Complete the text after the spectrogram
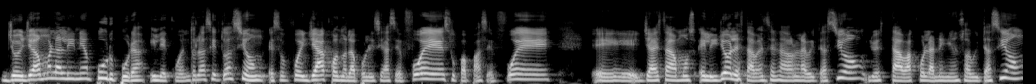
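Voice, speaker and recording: The speaker is a woman going at a very fast pace. Pauses are hardly present. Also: ordinary pitch variation. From Dominican Republic. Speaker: model and interior designer; podcast guest. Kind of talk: testimony. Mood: serious, emotional personal story. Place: studio. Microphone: studio mic.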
